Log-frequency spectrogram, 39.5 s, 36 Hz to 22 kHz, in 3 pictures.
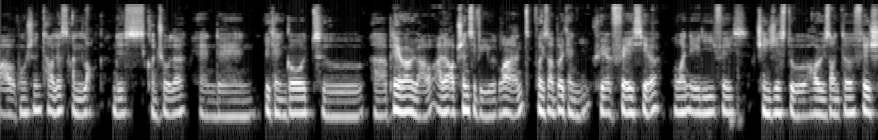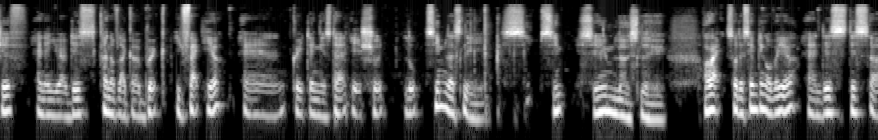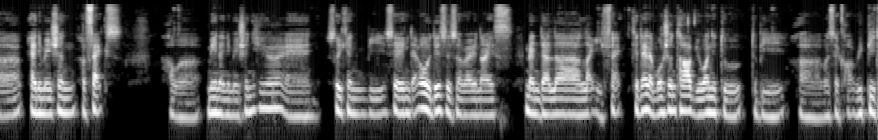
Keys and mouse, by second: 0.9 click, 7.9 click, 10.0 KP_0, 10.9 KP_Enter, 12.4 click, 16.6 click, 18.1 space, 20.5 Left, 21.1 space, 24.6 click, 28.9 click, 35.2 click.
